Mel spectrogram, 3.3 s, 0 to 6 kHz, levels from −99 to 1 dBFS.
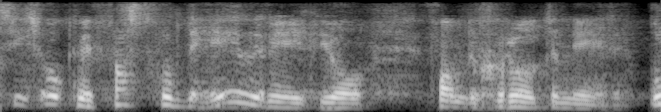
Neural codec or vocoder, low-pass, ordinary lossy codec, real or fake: codec, 44.1 kHz, 2.6 kbps, SNAC; 5.4 kHz; AAC, 32 kbps; fake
